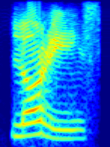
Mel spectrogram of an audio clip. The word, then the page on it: loris: Indian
